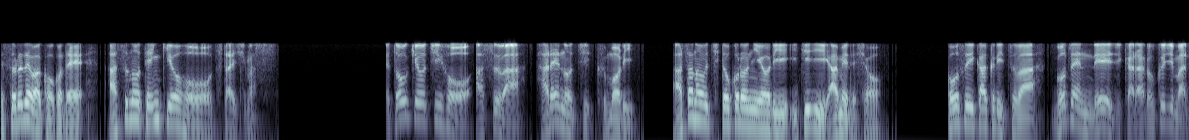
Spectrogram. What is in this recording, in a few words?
male weather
